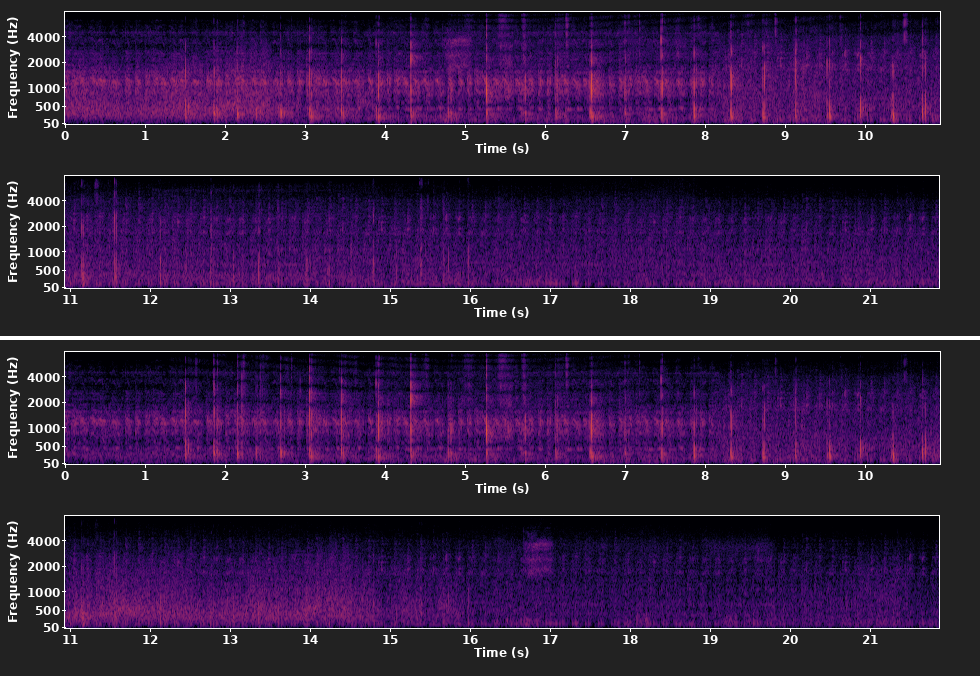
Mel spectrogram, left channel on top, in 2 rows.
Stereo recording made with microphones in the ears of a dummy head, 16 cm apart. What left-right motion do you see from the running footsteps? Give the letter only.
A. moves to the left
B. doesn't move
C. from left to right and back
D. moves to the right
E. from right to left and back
A.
